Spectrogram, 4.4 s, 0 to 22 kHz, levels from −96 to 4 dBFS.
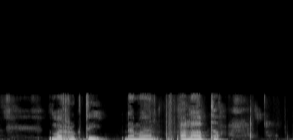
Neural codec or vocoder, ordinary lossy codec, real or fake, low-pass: codec, 16 kHz, 2 kbps, X-Codec, WavLM features, trained on Multilingual LibriSpeech; none; fake; 7.2 kHz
